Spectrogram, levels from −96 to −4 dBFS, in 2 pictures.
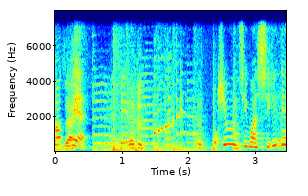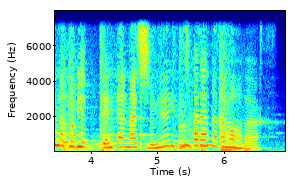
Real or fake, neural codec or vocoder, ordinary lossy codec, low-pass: fake; codec, 16 kHz, 0.5 kbps, X-Codec, HuBERT features, trained on balanced general audio; none; 7.2 kHz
